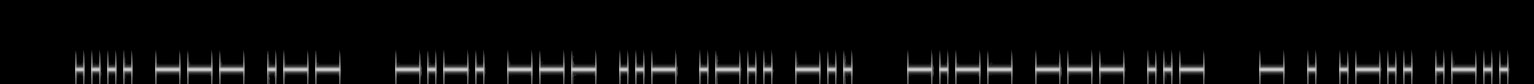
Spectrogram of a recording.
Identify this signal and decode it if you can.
Morse code, heard as a keyed tone, about 15 wpm, 700 Hz. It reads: HOW COULD YOU TELL
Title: Sentences from Top 1000 Words 15wpm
